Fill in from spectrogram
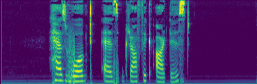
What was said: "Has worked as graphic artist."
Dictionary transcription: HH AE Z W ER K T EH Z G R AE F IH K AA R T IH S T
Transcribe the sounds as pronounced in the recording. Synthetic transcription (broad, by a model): HH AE Z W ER K T EH Z G R AE F IH K AA R T IH S T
